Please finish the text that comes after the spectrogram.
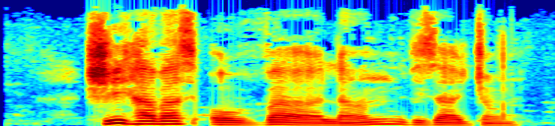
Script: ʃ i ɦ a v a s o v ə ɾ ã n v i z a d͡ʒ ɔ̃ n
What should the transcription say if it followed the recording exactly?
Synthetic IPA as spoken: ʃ i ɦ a v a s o v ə l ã n v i z a d͡ʒ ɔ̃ n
